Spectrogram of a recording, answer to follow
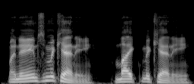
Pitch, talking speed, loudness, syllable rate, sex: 110 Hz, 125 wpm, -19 LUFS, 7.9 syllables/s, male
